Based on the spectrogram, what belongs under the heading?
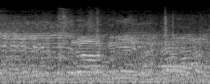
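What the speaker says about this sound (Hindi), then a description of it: "देखो ये बकरी है" An Ajmeri goat bleats repeatedly at the busy Balaheri goat market, close and clear over people talking nearby.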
